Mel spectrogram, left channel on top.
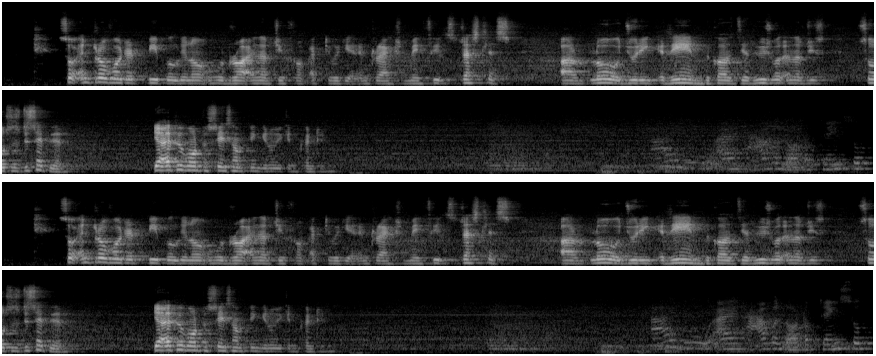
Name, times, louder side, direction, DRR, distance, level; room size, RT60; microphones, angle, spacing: voice 1, 0.3-5.3 5.6-8.2 8.6-9.4 10.2-11.9, left 2 dB, 10° left, 11 dB, 0.6 m, -28 dB
sound 1, 0.8-16.7, left 1 dB, 40° left, 3.6 m, -50 dB
voice 2, 14.7-17.3, right 2 dB, 65° right, 3 dB, 1.7 m, -44 dB
11.0 x 9.6 x 3.5 m, 0.73 s
head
